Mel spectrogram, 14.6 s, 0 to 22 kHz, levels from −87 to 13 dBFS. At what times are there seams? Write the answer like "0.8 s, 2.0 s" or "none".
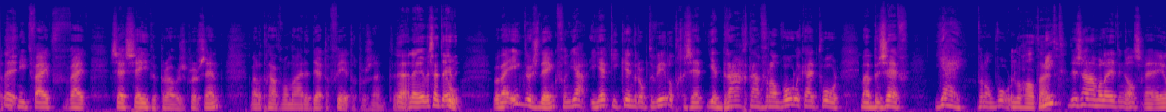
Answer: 10.7 s, 12.2 s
